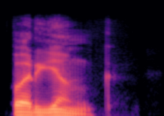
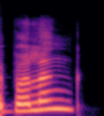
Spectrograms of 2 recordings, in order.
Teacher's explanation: र और य का गुच्छा घिसकर ल बन गया और यह बन गया पलंग एकदम आरामदायक।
